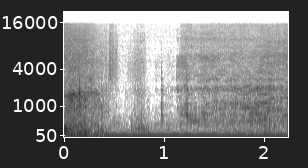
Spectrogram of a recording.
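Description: Felt-tip marker rubbing along the surface of a cardboard tube as a line is drawn against a steel square: a soft, continuous scratching.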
